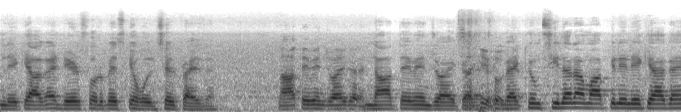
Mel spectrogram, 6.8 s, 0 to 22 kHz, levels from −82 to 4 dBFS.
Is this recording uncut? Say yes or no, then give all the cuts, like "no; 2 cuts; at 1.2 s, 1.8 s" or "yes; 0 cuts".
yes; 0 cuts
